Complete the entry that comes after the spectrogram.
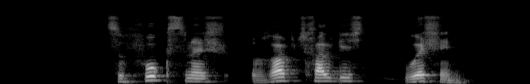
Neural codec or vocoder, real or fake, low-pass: none; real; 9.9 kHz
